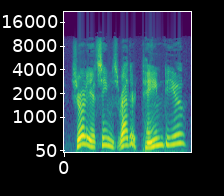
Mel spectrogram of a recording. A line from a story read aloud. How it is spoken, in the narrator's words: Smith sighed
